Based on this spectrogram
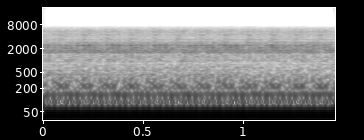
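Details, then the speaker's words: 1981 Chevy LUV 4x4 diesel: starts right up, steady even low diesel clatter with no misses or knocks; healthy normal idle, no warning lights on the dash. "go and start it up for you starts right up idle's nice no warning lights"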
